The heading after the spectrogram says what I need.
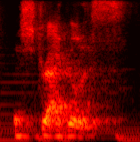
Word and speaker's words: Astragalus: So Astragalus, how do you say it again? I can never say it very well. Astragalus.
